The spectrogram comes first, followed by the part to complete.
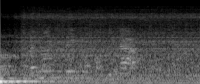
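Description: A man's voice through a microphone trails off at the start, followed by a pause filled with a steady low background hum of the room.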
